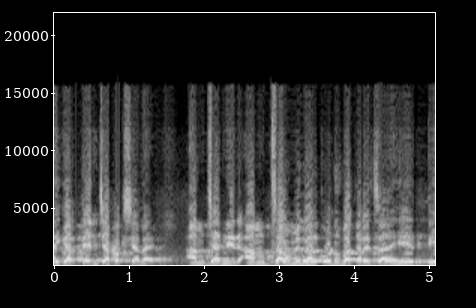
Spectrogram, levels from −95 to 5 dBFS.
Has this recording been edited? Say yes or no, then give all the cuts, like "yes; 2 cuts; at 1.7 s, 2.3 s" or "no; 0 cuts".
no; 0 cuts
